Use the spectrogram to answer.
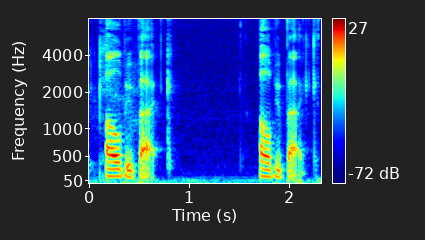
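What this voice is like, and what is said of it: Half-hearted film character impression. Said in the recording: “you didn't really do the voice very well ... I half-assed it”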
